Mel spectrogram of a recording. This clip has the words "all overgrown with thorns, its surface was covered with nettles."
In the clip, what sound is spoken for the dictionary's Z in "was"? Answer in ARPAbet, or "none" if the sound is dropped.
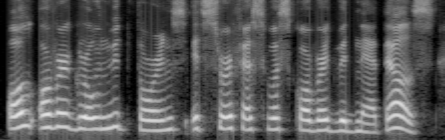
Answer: S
